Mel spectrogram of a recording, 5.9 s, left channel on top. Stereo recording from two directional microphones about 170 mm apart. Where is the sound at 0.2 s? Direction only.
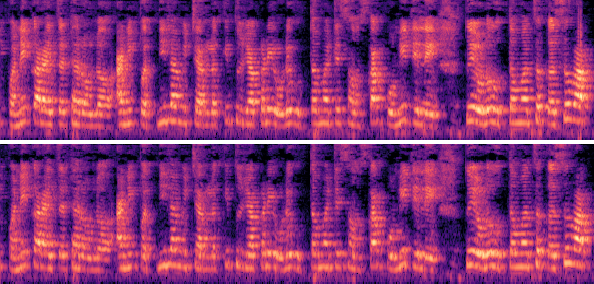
20° left (ahead or behind).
